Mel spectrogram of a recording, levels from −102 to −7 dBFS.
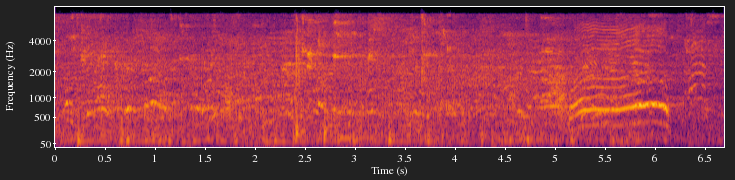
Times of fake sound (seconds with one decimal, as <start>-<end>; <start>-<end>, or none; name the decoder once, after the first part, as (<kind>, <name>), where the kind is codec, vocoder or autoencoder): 0.0-4.4 (vocoder, Vocos); 5.8-6.7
